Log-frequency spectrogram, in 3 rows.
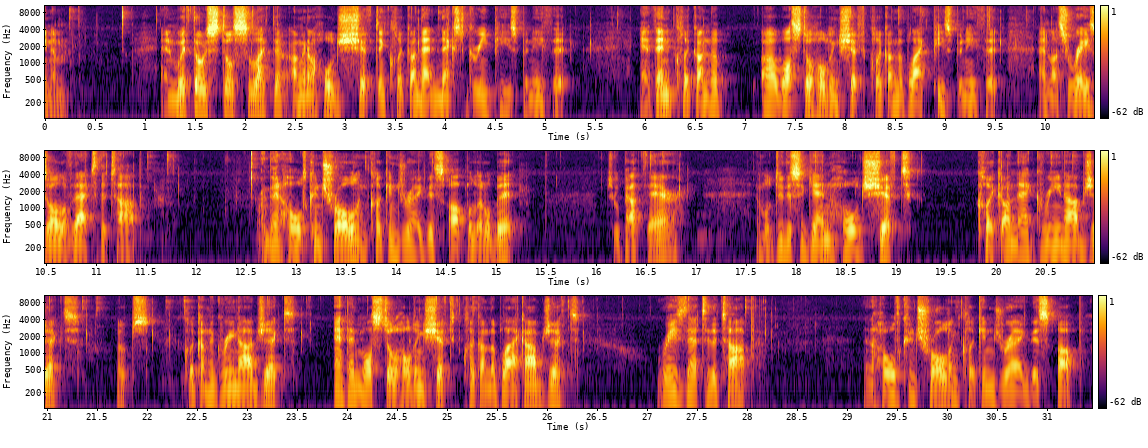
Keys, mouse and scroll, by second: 4.1 shift+click, 8.7 shift+click, 11.7 click, 13.8-16.9 ctrl+drag, 20.7 shift+click, 21.5 shift+click, 22.3 shift+click, 25.1 shift+click, 27.9 click, 30.2-31.4 ctrl+drag.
